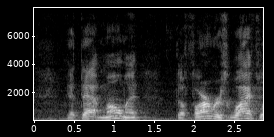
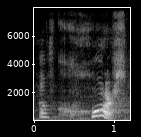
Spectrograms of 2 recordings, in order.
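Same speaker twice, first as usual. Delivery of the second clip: high, purring cat voice; 10 semitones higher than usual. A narrator's reading. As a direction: purr it out like a smug cat. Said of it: "purred the cat".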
